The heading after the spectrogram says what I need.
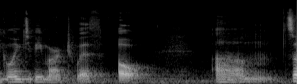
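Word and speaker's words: を: is new is whoa it's usually just pronounced Oh even though it's written with a W in O most of the time has just said o but it always comes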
